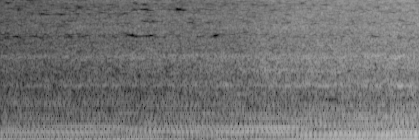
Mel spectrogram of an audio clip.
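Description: A motor vehicle's engine running steadily and growing louder toward the end, as if passing close by.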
